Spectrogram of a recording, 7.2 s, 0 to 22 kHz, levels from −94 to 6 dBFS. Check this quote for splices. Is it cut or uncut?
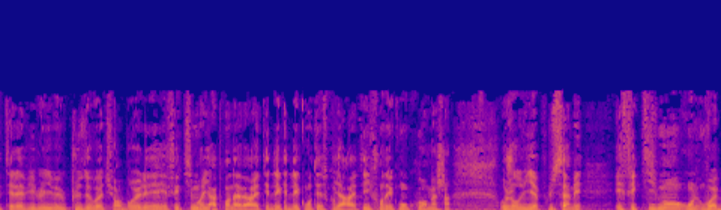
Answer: cut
